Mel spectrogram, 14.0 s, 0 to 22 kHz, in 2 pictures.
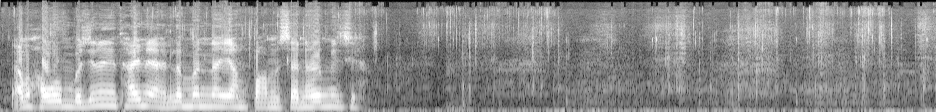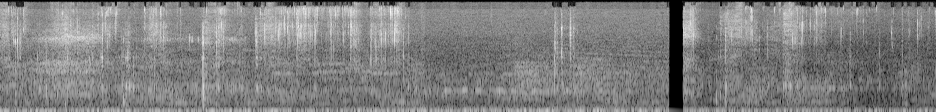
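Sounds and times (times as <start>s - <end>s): chewing and biting: 1.9s - 11.5s, 12.1s - 14.0s
mouth clicks and smacks: 2.7s - 10.3s.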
